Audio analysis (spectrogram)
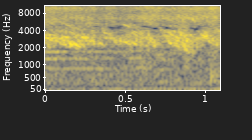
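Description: Free-range native chickens raised in a small garden plot cluck steadily and close by, a continuous hen chatter with no voices over it.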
